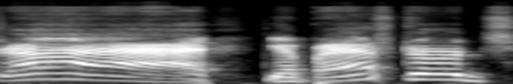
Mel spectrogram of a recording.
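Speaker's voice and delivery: put-on grumpy old man yell. Complaining about fans' player rankings: mock old man yelling from porch. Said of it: "like an old man here yelling from my porch".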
